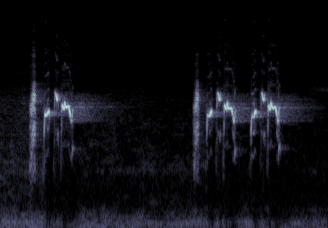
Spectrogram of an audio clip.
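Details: Lure song of a sooty-headed bulbul meant to provoke other bulbuls to sing: two bright, bubbly phrases of quick warbled notes about one and a half seconds apart, with a faint low rumble underneath.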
